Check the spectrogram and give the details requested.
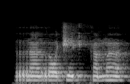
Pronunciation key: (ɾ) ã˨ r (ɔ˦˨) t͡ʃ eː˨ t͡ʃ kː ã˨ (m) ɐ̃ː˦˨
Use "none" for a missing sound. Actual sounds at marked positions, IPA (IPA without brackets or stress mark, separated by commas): r, ɔ˨, m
